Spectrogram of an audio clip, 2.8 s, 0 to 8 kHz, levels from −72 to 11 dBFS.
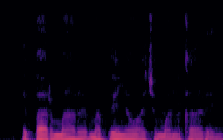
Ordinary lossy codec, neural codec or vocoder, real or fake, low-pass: none; none; real; 7.2 kHz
